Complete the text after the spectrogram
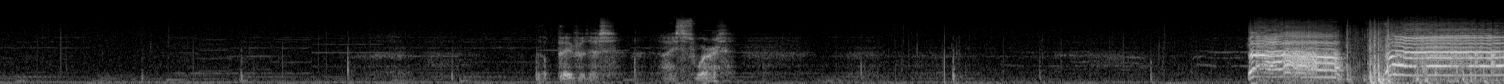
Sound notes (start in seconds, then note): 11.9 screaming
